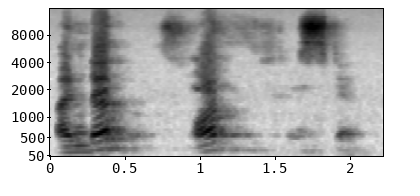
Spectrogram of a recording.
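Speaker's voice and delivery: under and stand said slowly, pulled apart; two separate words. Shown as a demonstration. Teacher showing the verb's two words, slowly split. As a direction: pause between under and stand, drawing each out. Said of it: "दो शब्द हैं इसमें".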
